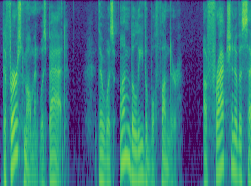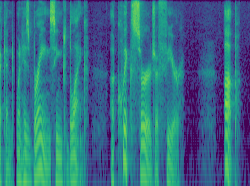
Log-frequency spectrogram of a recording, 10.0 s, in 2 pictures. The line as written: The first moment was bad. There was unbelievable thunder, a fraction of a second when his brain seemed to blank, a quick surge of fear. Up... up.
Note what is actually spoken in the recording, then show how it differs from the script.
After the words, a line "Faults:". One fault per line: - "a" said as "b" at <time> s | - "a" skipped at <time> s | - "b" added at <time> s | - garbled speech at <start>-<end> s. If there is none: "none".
The first moment was bad. There was unbelievable thunder, a fraction of a second when his brain seemed to blank, a quick surge of fear. Up.
Faults:
- "up" skipped at 9.8 s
